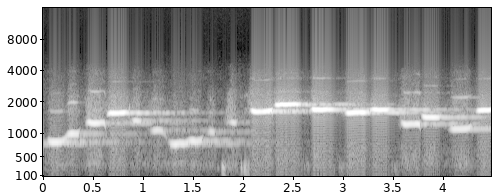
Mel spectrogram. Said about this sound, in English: Where I gave you the whistle.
